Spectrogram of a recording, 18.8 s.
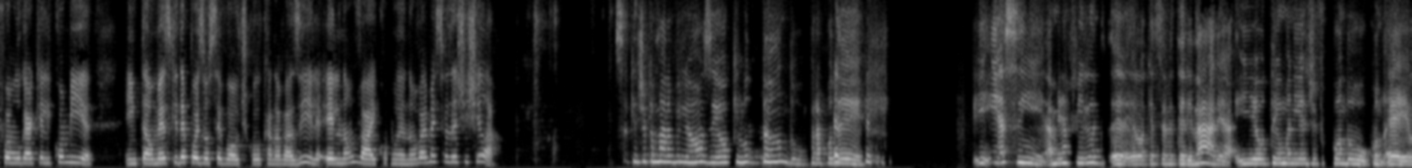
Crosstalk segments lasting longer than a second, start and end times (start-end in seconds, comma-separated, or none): none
